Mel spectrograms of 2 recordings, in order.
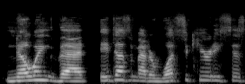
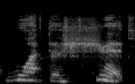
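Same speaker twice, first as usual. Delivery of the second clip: slow, hushed disbelief; stunned hush; 8 dB quieter, much slower than usual. Retold or imitated. Driver seeing an empty stroller, slow hushed disbelief. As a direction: breathe it out, quietly baffled.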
